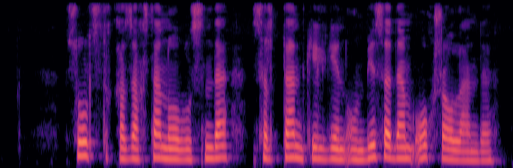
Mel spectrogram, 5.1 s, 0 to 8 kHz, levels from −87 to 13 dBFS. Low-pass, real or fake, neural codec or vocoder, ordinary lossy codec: 7.2 kHz; real; none; none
